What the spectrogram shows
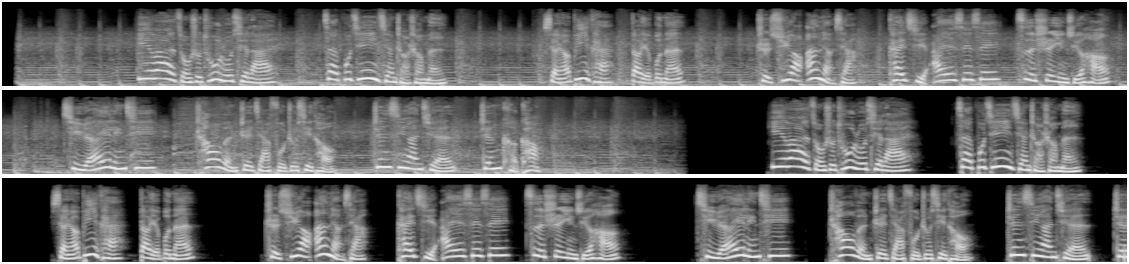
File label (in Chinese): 女-TVC汽车; 长安启源A07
